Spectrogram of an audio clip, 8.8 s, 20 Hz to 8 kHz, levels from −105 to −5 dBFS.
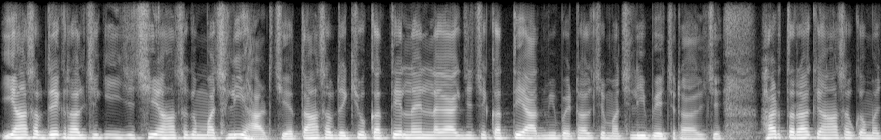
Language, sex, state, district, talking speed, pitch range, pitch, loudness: Maithili, male, Bihar, Purnia, 225 wpm, 145-170 Hz, 160 Hz, -14 LUFS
